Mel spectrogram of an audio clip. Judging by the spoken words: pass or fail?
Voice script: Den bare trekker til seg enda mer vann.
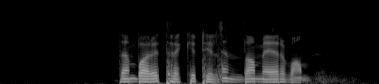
fail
